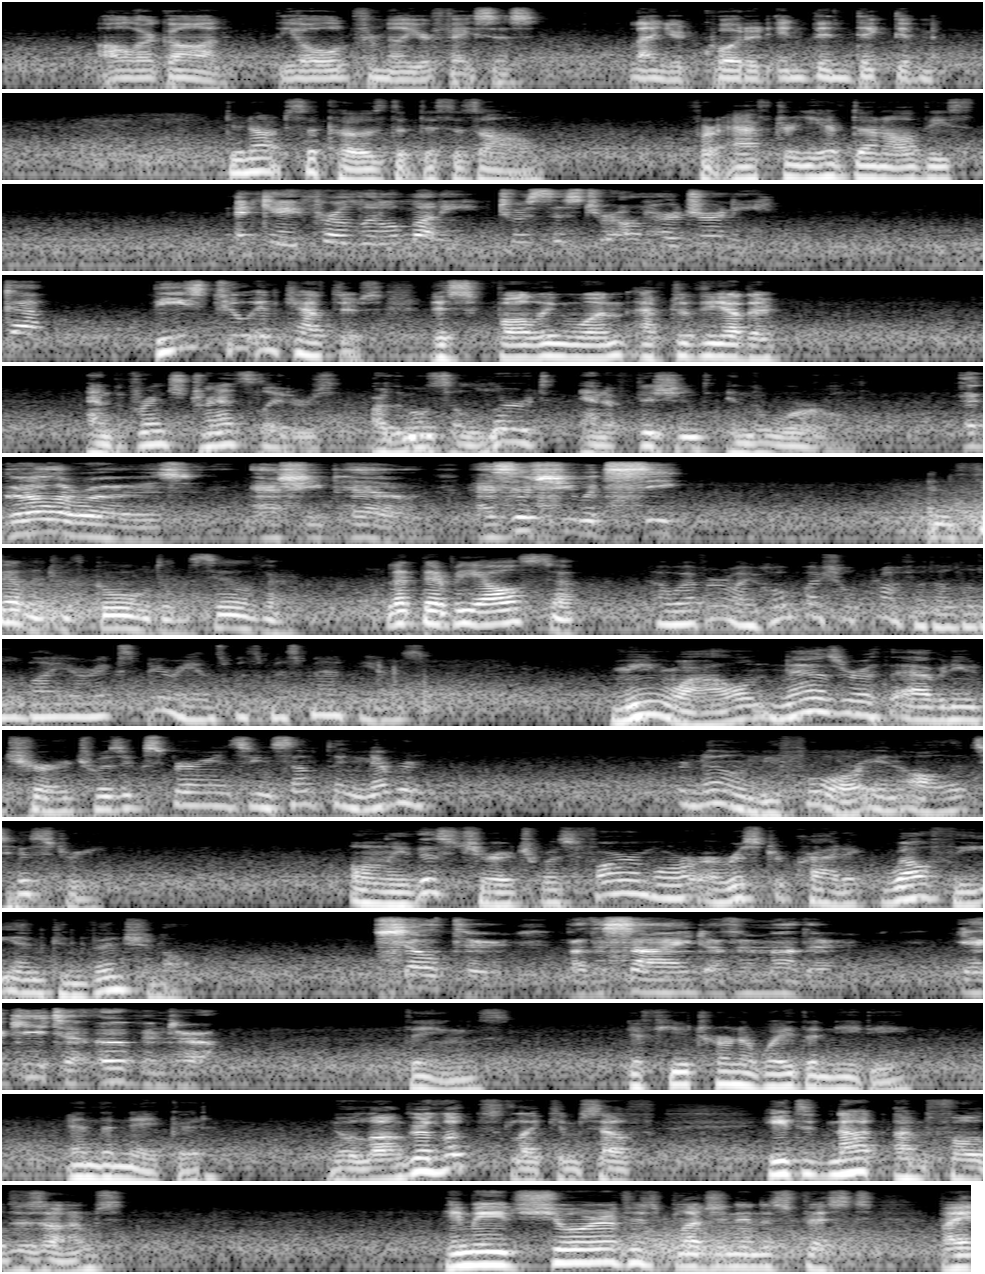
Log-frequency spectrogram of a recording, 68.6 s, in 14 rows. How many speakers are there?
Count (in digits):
9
